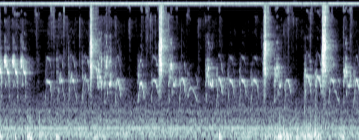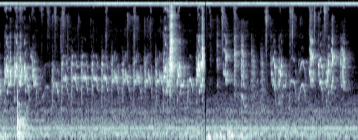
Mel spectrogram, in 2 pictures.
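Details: Pet budgerigars bonding together chatter continuously with rapid warbles, squeaky chirps and sharp buzzy squawks.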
